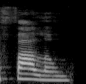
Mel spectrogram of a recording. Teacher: esse m aí é como se estivesse falando a semivogal w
